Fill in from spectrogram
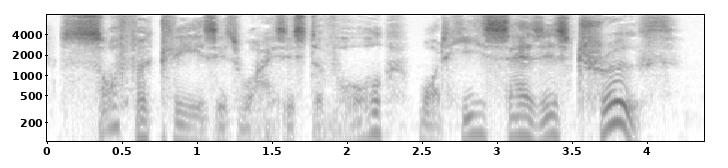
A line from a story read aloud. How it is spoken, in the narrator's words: the people, who had listened eagerly, murmured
